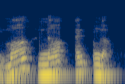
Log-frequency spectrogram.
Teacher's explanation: when the air and the sound flows, it will come out from mouth as well as from the nose. So it is nasal articulation.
